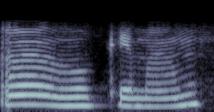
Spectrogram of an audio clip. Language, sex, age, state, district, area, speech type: Tamil, female, 30-45, Tamil Nadu, Tiruvarur, rural, conversation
